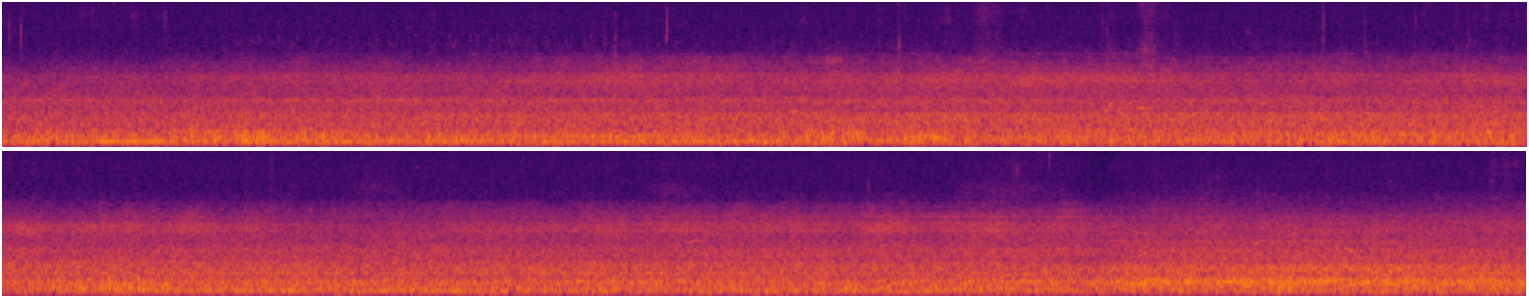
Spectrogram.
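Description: Jet airliner engines running steadily as a twin-engine widebody moves along the runway, a continuous noise with a low hum underneath. The sound grows slightly louder in the last few seconds.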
